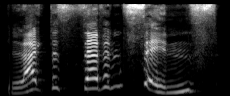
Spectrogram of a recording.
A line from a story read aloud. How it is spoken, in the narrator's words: said Pinocchio, still laughing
